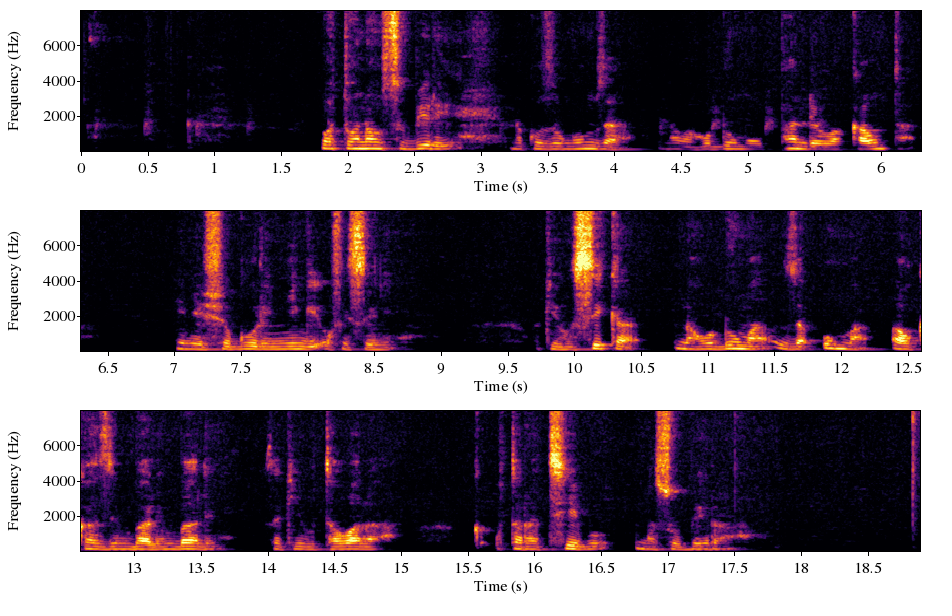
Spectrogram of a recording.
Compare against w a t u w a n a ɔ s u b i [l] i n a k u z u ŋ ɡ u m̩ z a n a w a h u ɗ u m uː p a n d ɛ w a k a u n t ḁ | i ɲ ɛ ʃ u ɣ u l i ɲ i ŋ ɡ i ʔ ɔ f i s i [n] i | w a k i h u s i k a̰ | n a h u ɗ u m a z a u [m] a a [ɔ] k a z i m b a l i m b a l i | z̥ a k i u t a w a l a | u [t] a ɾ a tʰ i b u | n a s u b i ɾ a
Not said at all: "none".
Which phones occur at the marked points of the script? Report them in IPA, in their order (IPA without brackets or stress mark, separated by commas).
ɾ, n, m, u, t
